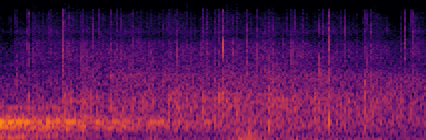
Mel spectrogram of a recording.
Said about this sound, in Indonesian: Tepuk tangan untuk Kopling.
